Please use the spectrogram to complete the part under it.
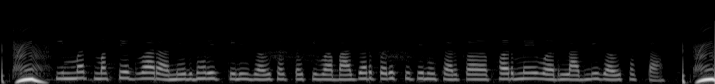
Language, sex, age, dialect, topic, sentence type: Marathi, female, 60-100, Southern Konkan, banking, statement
